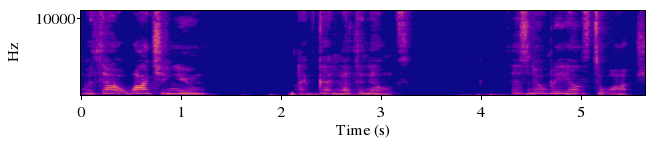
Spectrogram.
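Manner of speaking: tearful voice, close to crying, holding back tears. Telling someone watching them is all they have: tearful, holding back tears. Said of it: "Tears are coming".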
